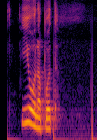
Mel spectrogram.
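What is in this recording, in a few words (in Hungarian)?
"Jo napot", Hungarian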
